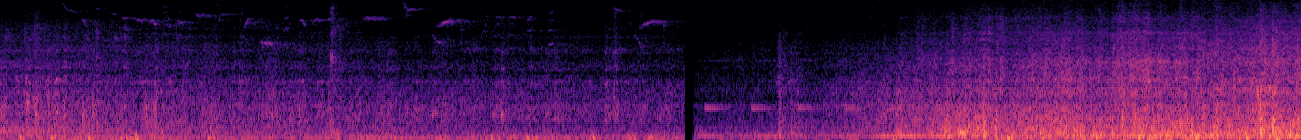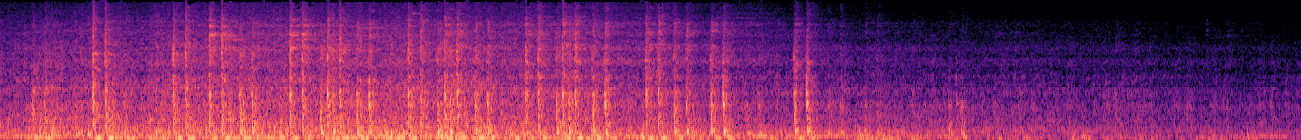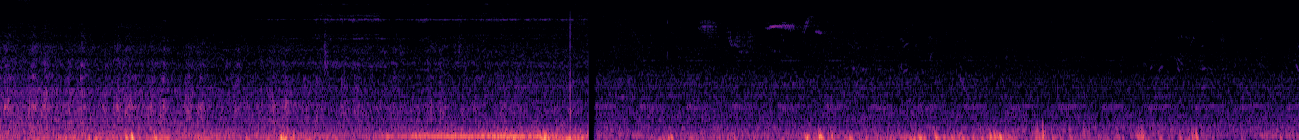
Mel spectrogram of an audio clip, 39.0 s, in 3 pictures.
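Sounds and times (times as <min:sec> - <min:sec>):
low train hum: 0:00.0 - 0:39.0
train wheels clacking over rail joints: 0:09.4 - 0:22.7.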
